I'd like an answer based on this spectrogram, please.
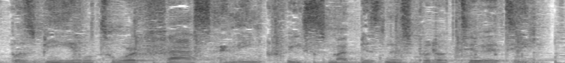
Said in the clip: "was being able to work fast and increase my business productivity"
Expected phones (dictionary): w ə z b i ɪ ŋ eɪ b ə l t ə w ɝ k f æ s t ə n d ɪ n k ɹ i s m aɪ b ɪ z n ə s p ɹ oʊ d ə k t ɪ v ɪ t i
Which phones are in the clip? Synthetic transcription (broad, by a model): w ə z b i ɪ ŋ eɪ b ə l t ə w ɝ k f æ s t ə n ɪ n k ɹ i s m aɪ b ɪ z n ə s p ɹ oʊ d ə k t ɪ v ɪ t i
